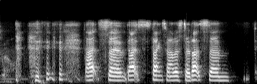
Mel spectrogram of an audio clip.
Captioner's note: laughs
